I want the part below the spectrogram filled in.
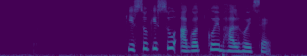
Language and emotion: Assamese, neutral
